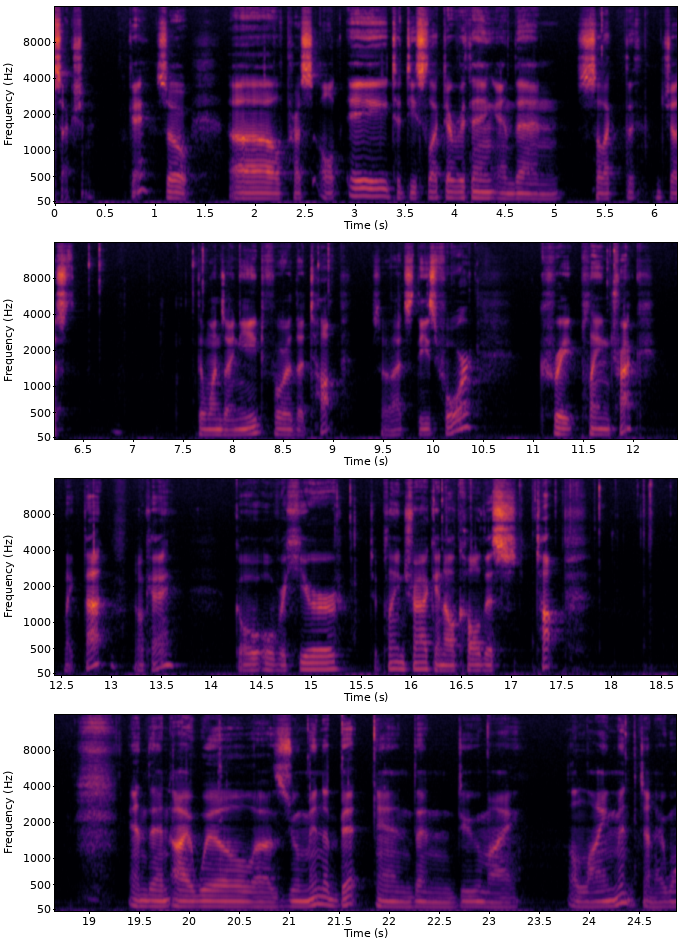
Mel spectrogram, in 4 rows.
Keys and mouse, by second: 3.4 alt+a, 5.3 right click, 6.5 shift+right click, 7.5-9.7 shift+right drag, 11.7 click, 15.2 click, 16.2-18.3 drag, 21.1 middle click, 22.9 click.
